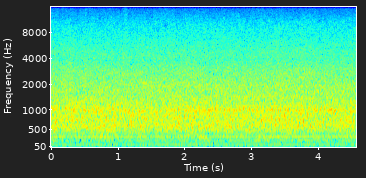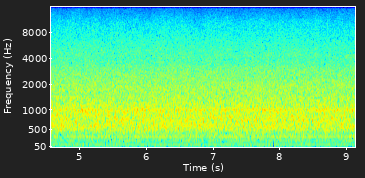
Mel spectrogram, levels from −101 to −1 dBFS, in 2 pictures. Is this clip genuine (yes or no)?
yes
